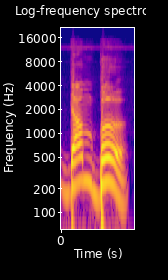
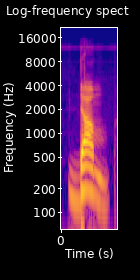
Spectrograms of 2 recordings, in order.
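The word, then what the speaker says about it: dumb: इसका मतलब होता है अंगूठा एंड डी यू एम बी इट्स नॉट डम ब इट्स डम और डम का मतलब होता है गूंगा।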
